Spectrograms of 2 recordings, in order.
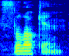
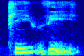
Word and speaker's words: Tzolk'in: I believe I'm saying it right, Tzolk'in. It's spelled TZOLK'IN, Tzolk'in.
